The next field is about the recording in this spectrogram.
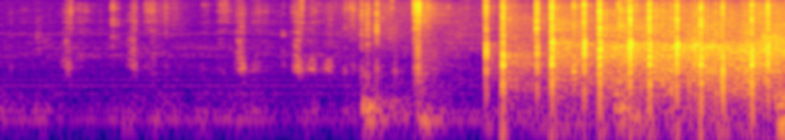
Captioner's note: pen scratching; all applauding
